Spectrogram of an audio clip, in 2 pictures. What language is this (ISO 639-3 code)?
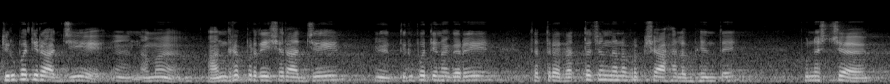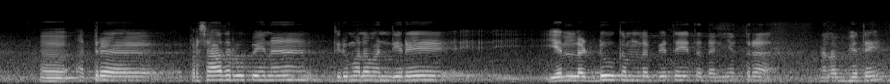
san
